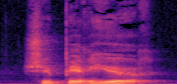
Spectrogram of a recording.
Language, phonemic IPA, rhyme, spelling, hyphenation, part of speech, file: Dutch, /ˌsy.peː.riˈøːr/, -øːr, superieur, su‧pe‧ri‧eur, adjective / noun, Nl-superieur.ogg
- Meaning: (adjective) superior; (noun) one's superior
